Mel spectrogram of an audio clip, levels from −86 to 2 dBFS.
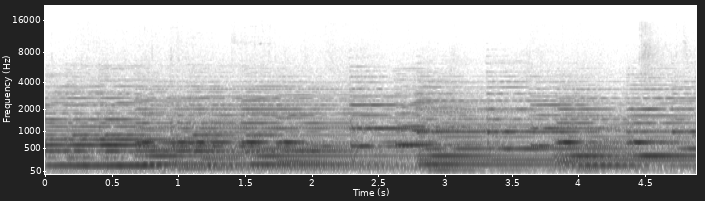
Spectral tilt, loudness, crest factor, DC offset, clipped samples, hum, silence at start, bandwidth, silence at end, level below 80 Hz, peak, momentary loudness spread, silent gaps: -8.5 dB/octave; -24 LUFS; 14 dB; under 0.1%; under 0.1%; none; 0 s; 9.8 kHz; 0 s; -54 dBFS; -10 dBFS; 5 LU; none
